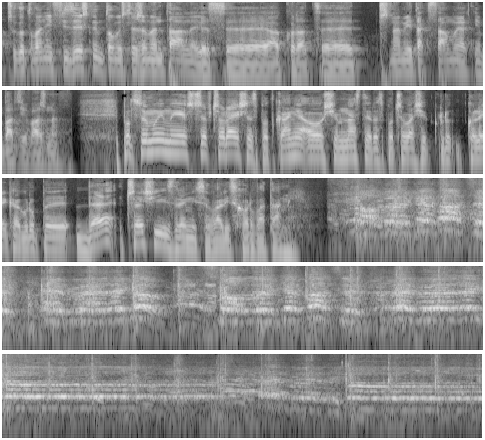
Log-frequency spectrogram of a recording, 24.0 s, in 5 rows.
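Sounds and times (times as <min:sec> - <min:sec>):
speech: 0:00.0 - 0:15.9
Scottish football fans singing: 0:12.9 - 0:24.0.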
